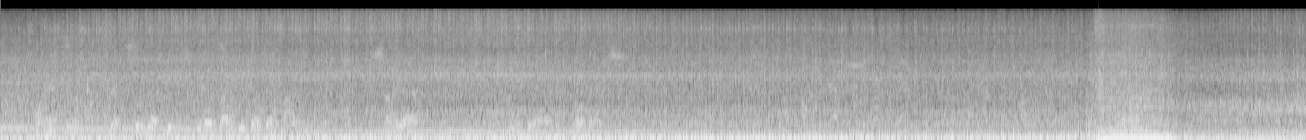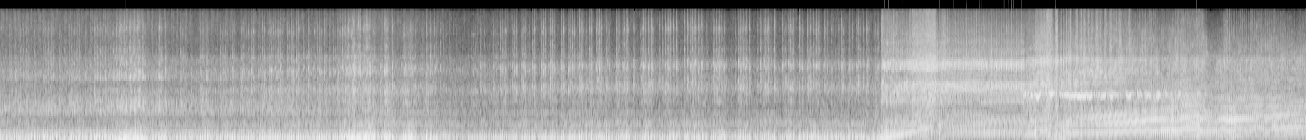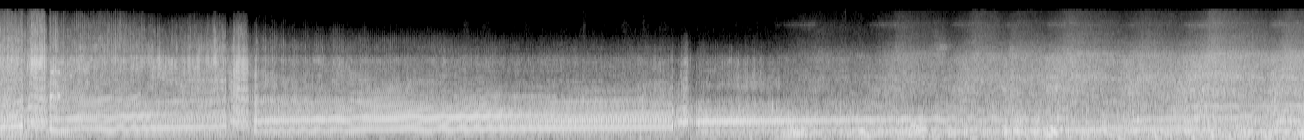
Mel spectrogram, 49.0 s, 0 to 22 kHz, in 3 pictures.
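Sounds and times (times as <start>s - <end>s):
car engine revving and accelerating: 0.0s - 48.9s.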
